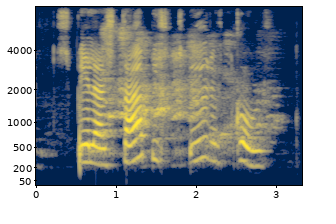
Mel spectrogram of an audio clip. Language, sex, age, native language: Icelandic, female, 10, Icelandic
